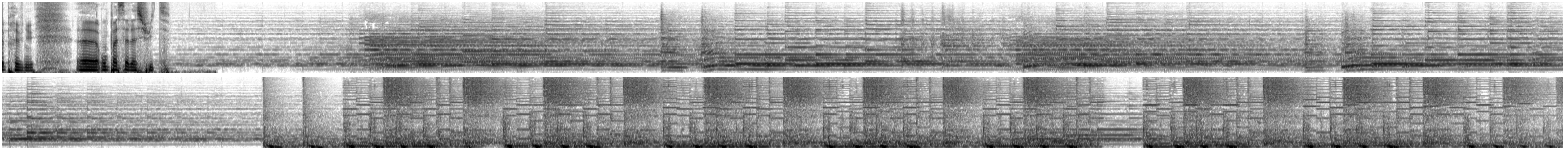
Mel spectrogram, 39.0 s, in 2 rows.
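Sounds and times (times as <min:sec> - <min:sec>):
speech: 0:00.0 - 0:02.2
instrumental video game music: 0:02.3 - 0:39.0
steady drum hits: 0:22.8 - 0:33.2, 0:33.8 - 0:39.0.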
